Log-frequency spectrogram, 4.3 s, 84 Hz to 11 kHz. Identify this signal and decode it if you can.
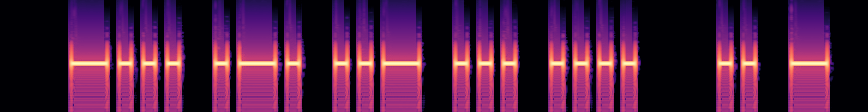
Morse code, heard as a keyed tone, about 20 wpm, 700 Hz. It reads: BRUSH IT
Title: Sentences from Top 1100 Words 20wpm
